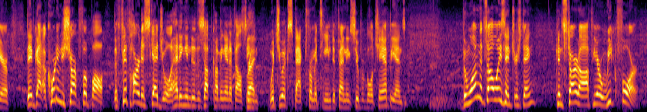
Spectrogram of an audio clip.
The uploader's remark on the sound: LIVE FROM KANSAS CITY: Arrowhead smells good. LIVE from Arrowhead Stadium in Kansas City.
